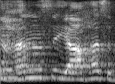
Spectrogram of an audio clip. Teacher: देखिए हंस या हंस दोनों को उच्चारित करने में थोड़ा सा आपको ये ध्यान देना है कि इसके उच्चारण में हवा नाक से भी निकल रही है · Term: अनुनासिक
